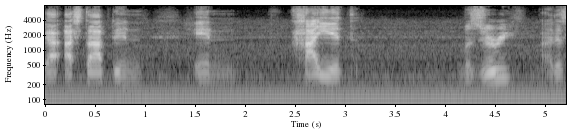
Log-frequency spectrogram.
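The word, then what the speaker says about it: Hayti: Maybe like that Saturday morning, I only had like, I stopped in Hyatt, Missouri. That's how you say it, Hyatt, Missouri.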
